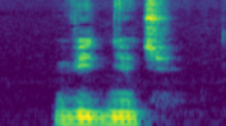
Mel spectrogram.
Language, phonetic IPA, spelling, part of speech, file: Polish, [ˈvʲidʲɲɛ̇t͡ɕ], widnieć, verb, LL-Q809 (pol)-widnieć.wav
